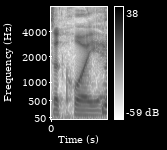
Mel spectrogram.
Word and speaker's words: Okoye: Okay, but Okoye, because I'm country, but it's Okoye.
